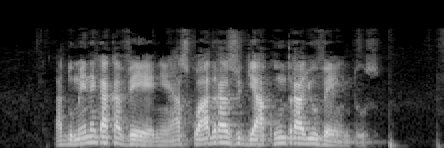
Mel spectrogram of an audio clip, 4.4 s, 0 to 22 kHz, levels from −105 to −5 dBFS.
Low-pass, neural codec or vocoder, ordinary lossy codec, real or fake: 9.9 kHz; none; AAC, 48 kbps; real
